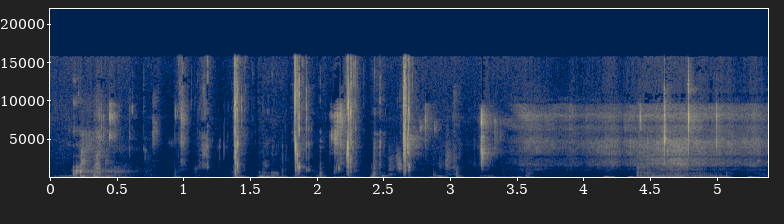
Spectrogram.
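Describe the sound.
Crunchy chewing and biting from an ASMR eating video: many crisp, close mouth crunches and wet bites come in an irregular rhythm, with short quiet gaps and no talk.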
